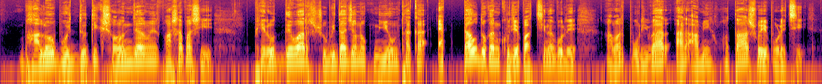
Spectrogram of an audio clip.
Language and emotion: Bengali, sad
